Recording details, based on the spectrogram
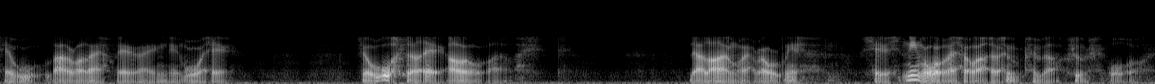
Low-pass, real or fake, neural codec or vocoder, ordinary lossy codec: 3.6 kHz; fake; autoencoder, 22.05 kHz, a latent of 192 numbers a frame, VITS, trained on many speakers; none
